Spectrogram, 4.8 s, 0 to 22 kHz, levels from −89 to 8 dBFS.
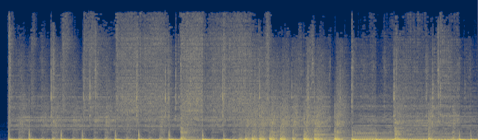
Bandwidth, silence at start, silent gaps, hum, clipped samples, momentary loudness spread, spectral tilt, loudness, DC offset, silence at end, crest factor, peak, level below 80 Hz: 20 kHz; 0.1 s; none; none; under 0.1%; 2 LU; -5 dB/octave; -15 LUFS; under 0.1%; 0 s; 12 dB; -2 dBFS; -16 dBFS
